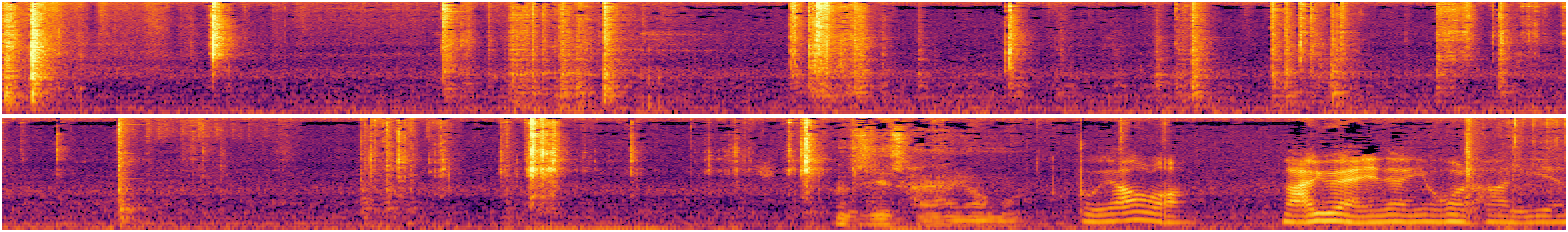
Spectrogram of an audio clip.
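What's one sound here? Metal tongs clink against a metal grill.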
